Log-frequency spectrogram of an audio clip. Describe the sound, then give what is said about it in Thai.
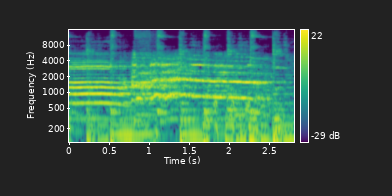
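A long, drawn-out rooster crow rings out loudly over a steady, thumping musical beat, its harmonic call sustained for a couple of seconds with a slight rising and falling pitch. “นี่น้องไก่หรือเปล่าเนี่ยโอ้ไก่ขันเนี่ยไก่ขันทำไมขัน”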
